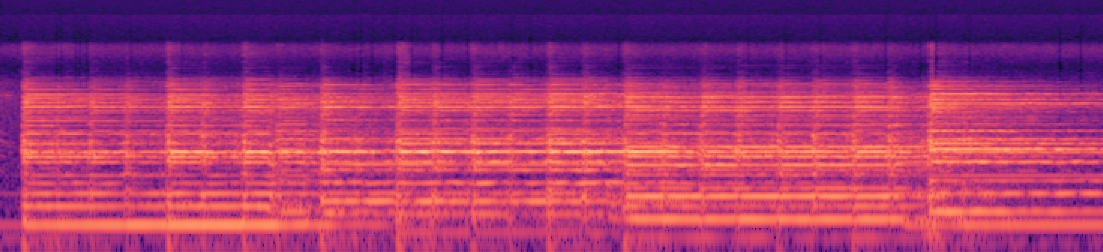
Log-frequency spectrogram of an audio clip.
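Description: An electric guitar strums a steady chord progression, each chord ringing with distortion and chorus-like effects, no voices.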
